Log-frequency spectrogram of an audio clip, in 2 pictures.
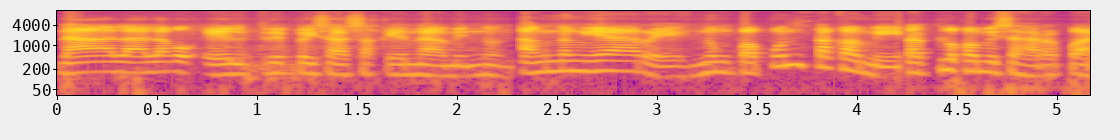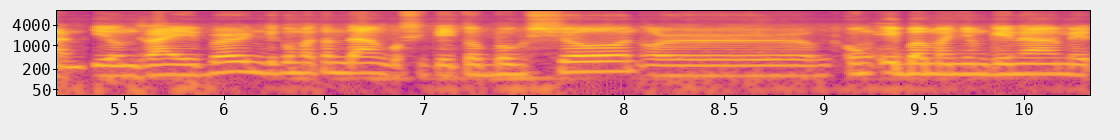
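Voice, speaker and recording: A man with a fairly high pitch and ordinary pitch variation talks at a fairly quick pace against noticeable background noise. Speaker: funeral parlor worker vlogger. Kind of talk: ghost story telling. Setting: vlog monologue to camera. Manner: animated, chatty storyteller who laughs at his own scare; conversational, fast, pausing to ask 'alam mo yun?'.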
